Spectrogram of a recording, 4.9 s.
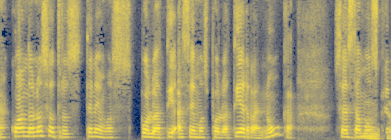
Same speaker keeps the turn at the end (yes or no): yes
